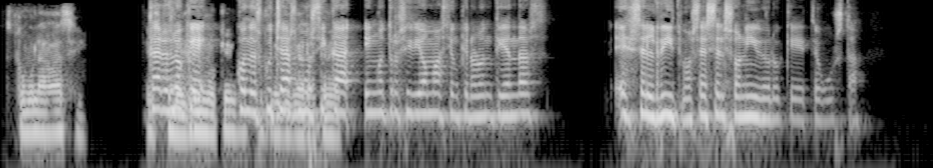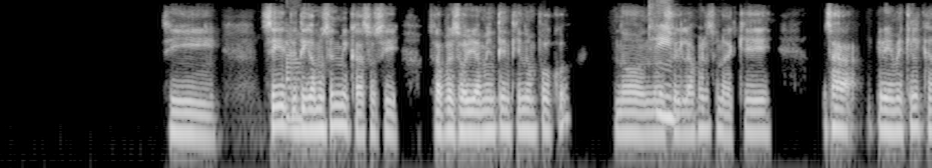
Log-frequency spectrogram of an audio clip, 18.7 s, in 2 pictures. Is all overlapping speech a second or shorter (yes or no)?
no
